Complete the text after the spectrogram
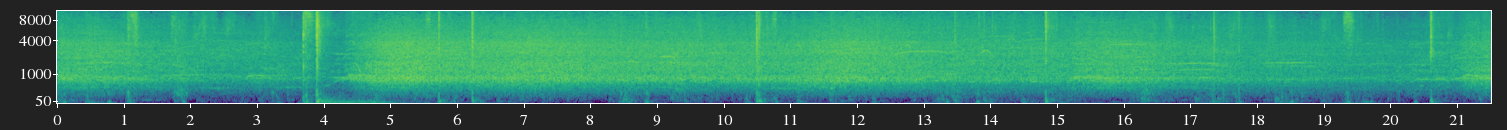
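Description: A crowd roars and cheers steadily in a large arena.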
